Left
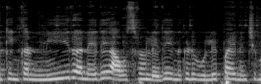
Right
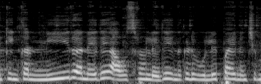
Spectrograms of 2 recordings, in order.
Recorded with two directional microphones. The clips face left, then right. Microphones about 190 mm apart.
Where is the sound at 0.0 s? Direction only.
30° right (ahead or behind).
